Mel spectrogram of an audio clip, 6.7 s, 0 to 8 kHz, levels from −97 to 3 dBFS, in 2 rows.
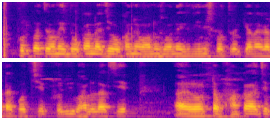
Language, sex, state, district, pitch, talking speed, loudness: Bengali, male, West Bengal, Kolkata, 125 Hz, 170 wpm, -18 LUFS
